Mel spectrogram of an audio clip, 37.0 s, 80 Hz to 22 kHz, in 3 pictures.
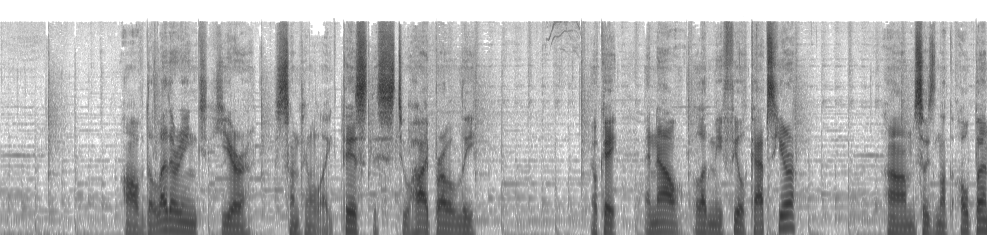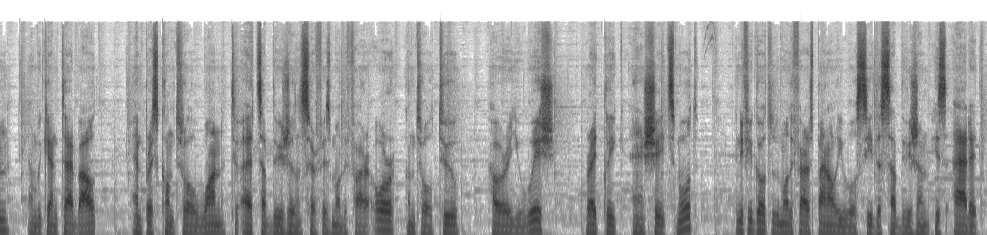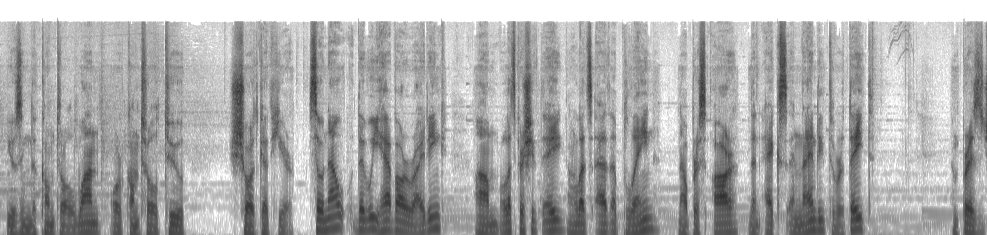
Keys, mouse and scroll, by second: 0.0 z, 1.0 click, 1.6 click, 1.9 g, 2.0 z, 3.2 click, 4.0 click, 4.2 g, 4.4 z, 6.6 click, 9.3 click, 12.8 Tab, 14.8 ctrl+1, 17.3 ctrl+2, 19.3-20.7 right drag, 21.9 click, 25.6 ctrl+1, 26.3 ctrl+2, 27.4 ctrl+2, 27.6 ctrl+1, 28.1 ctrl+2, 29.5-29.8 scroll down 2, 30.2 middle click, 30.9 shift+a, 33.4 r, 34.0 x, 34.6 KP_9, 34.7 KP_0, 35.5 KP_Enter, 36.7 middle click.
